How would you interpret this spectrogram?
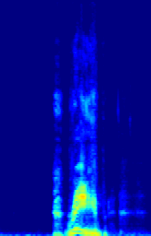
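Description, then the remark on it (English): A single heavy, voiced exhale, like a breathless gasp or pant, fairly loud, followed by a faint softer breath in otherwise quiet surroundings. “But as you fired off this molten beam, your face is reverted back to its normal appearance as you are breathing heavily.”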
